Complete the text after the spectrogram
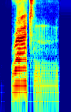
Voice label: "rattan", British

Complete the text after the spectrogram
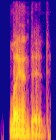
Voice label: "landed", American

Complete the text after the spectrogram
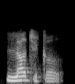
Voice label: "logical", Indian

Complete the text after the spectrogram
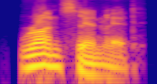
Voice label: "runcinate", American

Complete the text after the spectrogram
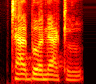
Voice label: "tabernacle", Indian

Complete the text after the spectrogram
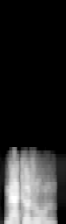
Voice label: "macaroon", Indian

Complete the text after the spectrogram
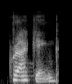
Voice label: "cracking", Indian

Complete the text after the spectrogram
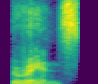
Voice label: "rinse", Indian

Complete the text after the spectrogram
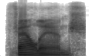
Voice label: "phalange", American

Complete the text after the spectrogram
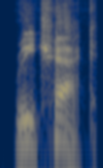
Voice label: "recheck", American

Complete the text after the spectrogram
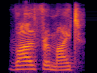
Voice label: "wolframite", Indian

